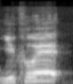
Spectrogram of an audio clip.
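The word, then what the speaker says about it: Ucluelet: couldn't pronounce it yeah I have trouble pronouncing it sometimes uh you clue it some people call it Euclid um but for short everyone just says Yuki yeah okay and is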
